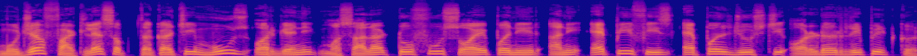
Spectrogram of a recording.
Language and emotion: Goan Konkani, neutral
